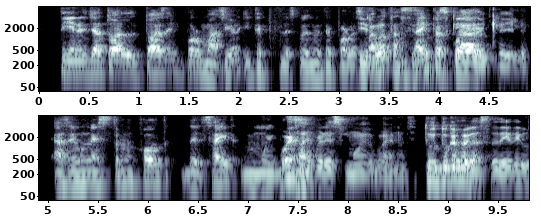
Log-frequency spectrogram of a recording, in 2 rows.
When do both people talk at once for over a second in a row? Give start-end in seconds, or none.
3.2-4.5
